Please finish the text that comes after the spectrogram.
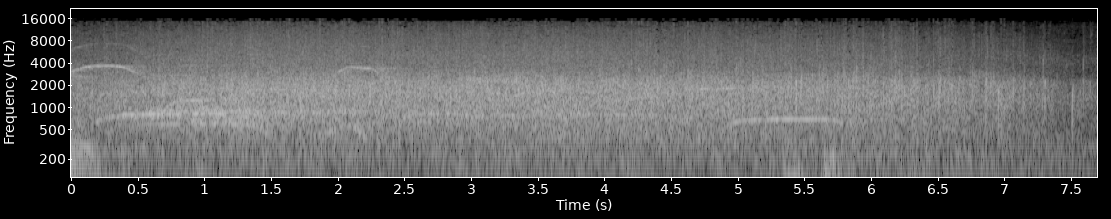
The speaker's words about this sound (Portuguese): Oh, that, that walk was a bit longer than I'd anticipated. and clearly a bit longer than you'd all anticipated with the amount of applause you'd allocated for the walk.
